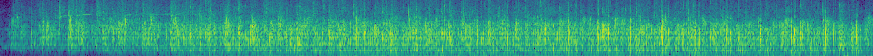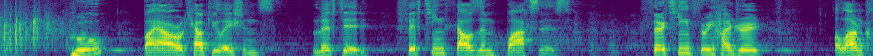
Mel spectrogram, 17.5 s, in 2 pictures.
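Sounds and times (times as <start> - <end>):
audience applause: 0.0 - 9.4
speech: 10.2 - 14.6, 15.2 - 16.5, 17.1 - 17.4.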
